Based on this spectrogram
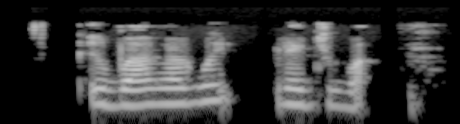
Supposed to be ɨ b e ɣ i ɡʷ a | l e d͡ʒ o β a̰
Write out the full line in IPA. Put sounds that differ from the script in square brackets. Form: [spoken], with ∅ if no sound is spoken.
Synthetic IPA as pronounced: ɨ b [a] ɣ [a] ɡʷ [i] | [ɾ] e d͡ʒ [u] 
